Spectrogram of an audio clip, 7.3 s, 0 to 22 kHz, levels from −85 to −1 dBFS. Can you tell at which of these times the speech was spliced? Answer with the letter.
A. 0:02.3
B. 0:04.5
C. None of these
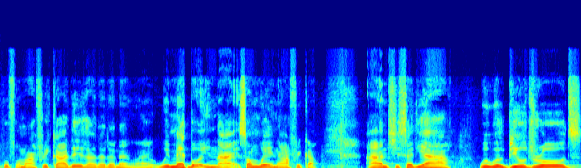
A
